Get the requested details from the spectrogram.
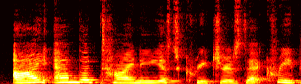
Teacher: So we have a headless foot, which means there are no unstressed beats before this first stressed beat.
